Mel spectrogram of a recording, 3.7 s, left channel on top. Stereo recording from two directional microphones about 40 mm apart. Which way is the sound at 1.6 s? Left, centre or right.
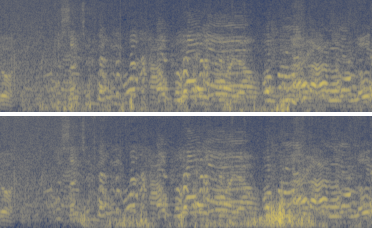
Centre.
